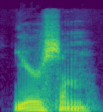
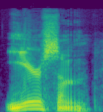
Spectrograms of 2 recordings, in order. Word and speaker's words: Kjersem: How are we going to pronounce his last name, Joe? Kjersem. Say it again. Kjersem. Okay. I think Dustin that's correct. Kjersem.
